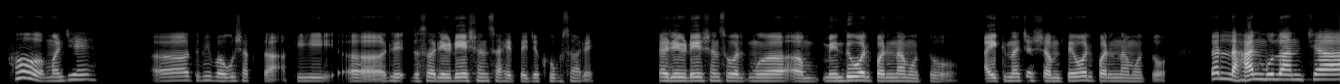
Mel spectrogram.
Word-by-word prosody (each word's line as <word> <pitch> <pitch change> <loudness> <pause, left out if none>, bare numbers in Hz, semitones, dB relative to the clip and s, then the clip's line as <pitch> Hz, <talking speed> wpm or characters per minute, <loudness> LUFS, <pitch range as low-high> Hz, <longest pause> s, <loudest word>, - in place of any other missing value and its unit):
हो. 290 - +2
म्हणजे 210 +8 -4 0.6
अ, 180 +3 -3
तुम्ही 190 +1 -11
बघू 170 -1 -4
शकता, 165 -2 -6 0.2
की 160 0 -6
अ, 160 - -1 0.3
जसं 155 +2 -5
रे 160 -1 +2
रेडिएशन्स 165 +1 +2
आहेत 150 -1 -4
त्याचे 150 +1 -5
खूप 155 -1 -11
सारे 155 - -9 0.7
रेडिएशन्सवर 170 -1 +2
म 160 -2 0
मेंदूवर 180 +3 +4
परिणाम 160 -1 +1
होतो. 145 -1 -10 0.5
ऐकण्याच्या 170 +4 +1
क्षमतेवर 175 +3 -1
परिणाम 155 -2 -2
होतो. - - -11 0.5
तर 270 +1 +3
लहान 245 -3 +6
मुलांच्या 230 -1 +4
165 Hz, 120 wpm, -24 LUFS, 160-185 Hz, 0.7 s, लहान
